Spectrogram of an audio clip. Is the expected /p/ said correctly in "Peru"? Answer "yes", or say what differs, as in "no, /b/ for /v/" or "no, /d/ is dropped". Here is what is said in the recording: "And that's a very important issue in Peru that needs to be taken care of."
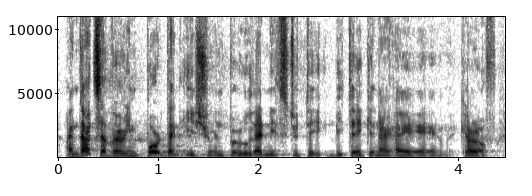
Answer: yes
